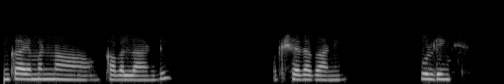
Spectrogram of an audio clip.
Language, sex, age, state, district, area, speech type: Telugu, female, 18-30, Andhra Pradesh, Annamaya, rural, conversation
